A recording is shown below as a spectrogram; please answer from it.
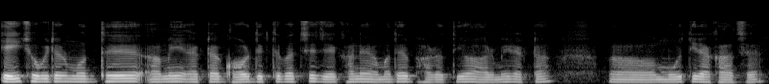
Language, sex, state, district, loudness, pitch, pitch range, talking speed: Bengali, male, Tripura, South Tripura, -20 LUFS, 125 Hz, 115-130 Hz, 130 wpm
